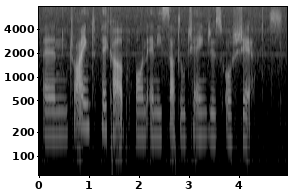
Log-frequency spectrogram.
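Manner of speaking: soft whisper. Acted. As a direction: breathe the words out. Quiet meditation cue.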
